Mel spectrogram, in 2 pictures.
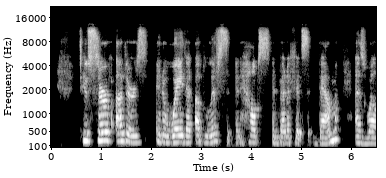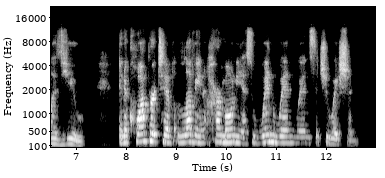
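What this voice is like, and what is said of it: Strained, fading hoarse voice. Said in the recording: “I'm losing my voice here, I've been talking a lot”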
